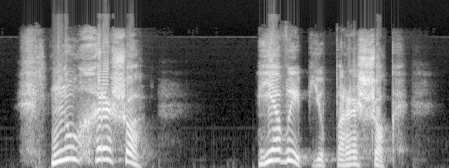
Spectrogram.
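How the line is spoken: Sudden weak little cry. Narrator (Russian): вскрикнула вдруг своим слабым голоском Нелли

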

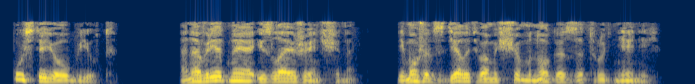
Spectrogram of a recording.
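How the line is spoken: Calm, simple. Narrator (Russian): Королева Клара просто и спокойно сказала

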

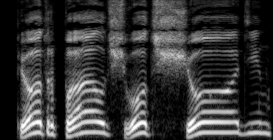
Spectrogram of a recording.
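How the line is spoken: Shouting schoolchildren. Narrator (Russian): кричали школьники

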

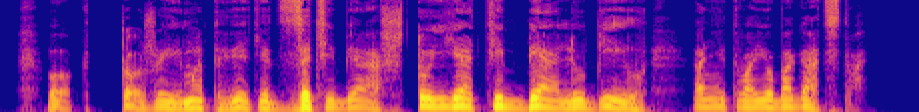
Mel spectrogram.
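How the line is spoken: Sobbing shout. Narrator (Russian): отец Спиридонова, рыдая, закричал

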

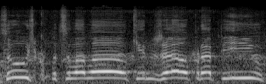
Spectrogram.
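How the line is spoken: Boys shouting. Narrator (Russian): кричали мальчишки

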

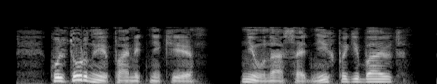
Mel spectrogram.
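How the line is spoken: Calm objection. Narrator (Russian): спокойно возражал Природов

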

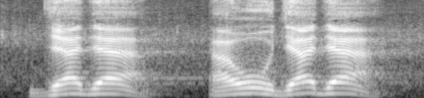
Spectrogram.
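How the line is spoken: Sharp shout from above. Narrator (Russian): резко крикнул сверху Лука, обращая на себя внимание

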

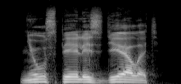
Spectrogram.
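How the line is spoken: Angry retort. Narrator (Russian): злобно переговорил господин Бахчеев

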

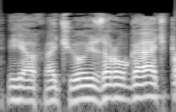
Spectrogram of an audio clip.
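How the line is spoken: Muttering. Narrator (Russian): пробормотал Кириллов

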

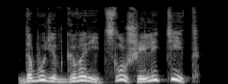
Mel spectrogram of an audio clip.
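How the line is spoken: Near cry. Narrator (Russian): почти вскрикнул Левин

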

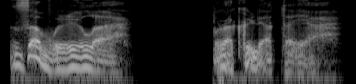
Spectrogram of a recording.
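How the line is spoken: Slow hoarse angry voice. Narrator (Russian): Неторопливо отозвался сиплый и злой

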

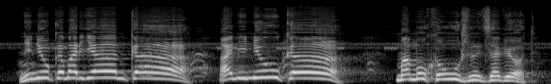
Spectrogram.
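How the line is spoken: Child shouting. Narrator (Russian): прокричал, подбегая к казачкам, маленький брат Марьяны

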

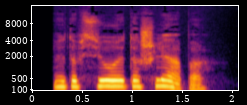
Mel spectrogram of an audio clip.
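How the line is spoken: Inspired mutter. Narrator (Russian): пробормотал он как бы вдохновенный

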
